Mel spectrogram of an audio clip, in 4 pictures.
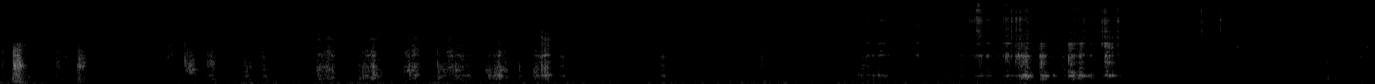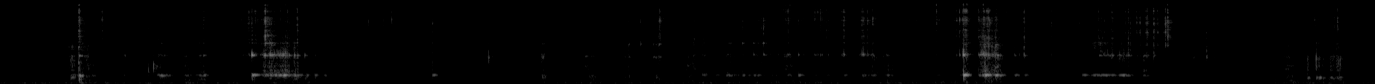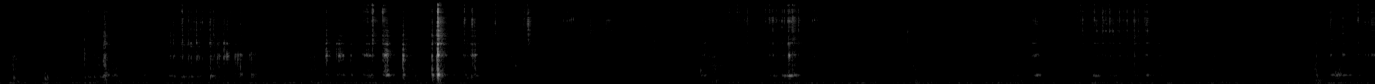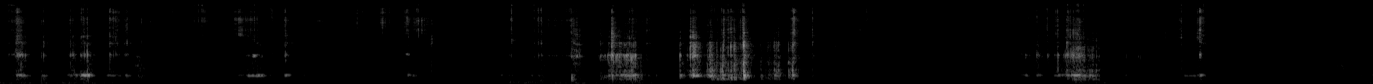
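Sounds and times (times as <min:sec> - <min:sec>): plastic glowstick rustling and scraping: 0:00.0 - 0:05.7, 0:31.2 - 0:36.7.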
